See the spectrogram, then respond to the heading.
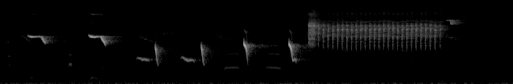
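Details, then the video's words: A nightingale sings in the evening, giving a series of sharp, descending whistled notes with lower grace notes. It then bursts into a long, fast, even, buzzing trill lasting about a second and a half before falling silent. "Evening nightingale, nightingale song, nightingale"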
